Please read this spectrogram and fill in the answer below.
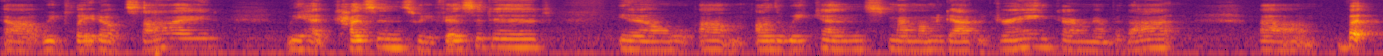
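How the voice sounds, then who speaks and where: There is audible room echo as a woman talks at a fairly slow pace with a fairly low pitch. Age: 60s. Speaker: First Nation elder sharing family history. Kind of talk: oral history interview. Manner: halting, with frequent fillers.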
